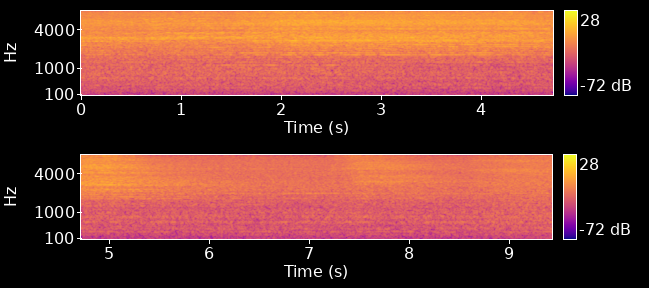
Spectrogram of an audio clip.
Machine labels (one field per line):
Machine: fan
